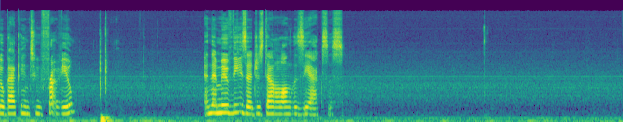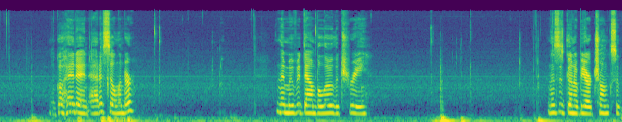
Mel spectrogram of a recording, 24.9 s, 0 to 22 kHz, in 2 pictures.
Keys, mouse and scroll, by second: 1.9 KP_1, 3.2-3.8 scroll down 1, 5.9-10.4 drag, 14.4 shift+a, 15.4-21.4 drag, 21.8 shift+middle click, 22.0-22.4 scroll up 1, 22.4 scroll.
